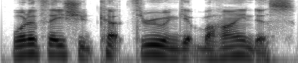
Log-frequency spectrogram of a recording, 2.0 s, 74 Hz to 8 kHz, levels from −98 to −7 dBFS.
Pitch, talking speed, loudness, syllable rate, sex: 110 Hz, 300 wpm, -17 LUFS, 6.0 syllables/s, male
